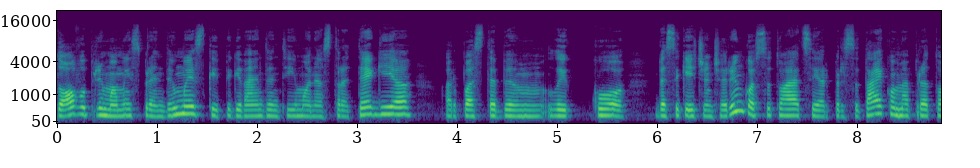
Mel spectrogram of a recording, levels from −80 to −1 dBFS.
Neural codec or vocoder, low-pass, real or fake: vocoder, 44.1 kHz, 128 mel bands every 256 samples, BigVGAN v2; 14.4 kHz; fake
